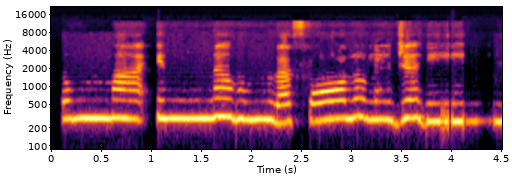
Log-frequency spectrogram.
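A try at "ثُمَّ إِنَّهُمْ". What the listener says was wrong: तुम माँ में ना ऐसे यहाँ ऊपर नहीं, ज्यादा लंबा नहीं करे, जल्दी छोड़े इसको। तुम इन्नहुम।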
